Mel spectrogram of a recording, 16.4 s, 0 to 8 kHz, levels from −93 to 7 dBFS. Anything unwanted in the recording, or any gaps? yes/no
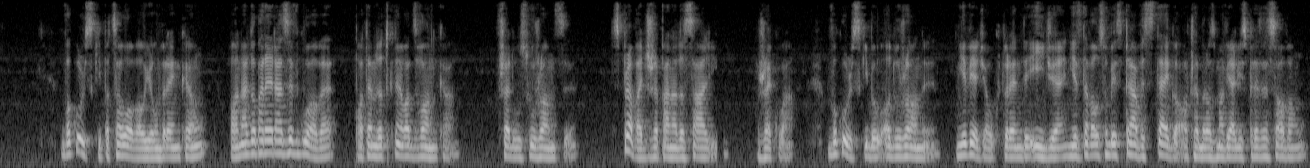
yes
